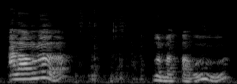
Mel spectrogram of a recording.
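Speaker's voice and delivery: excited build-up. Real, not acted. Painter to her live viewers before starting, excited build-up. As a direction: hype up the big moment.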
